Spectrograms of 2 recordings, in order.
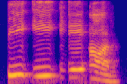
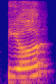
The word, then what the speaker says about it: tear: the syllables for example t e a r which would also be tiar and which would also be tear another one w i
